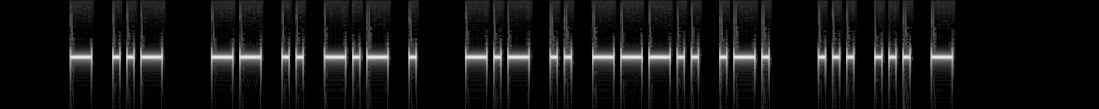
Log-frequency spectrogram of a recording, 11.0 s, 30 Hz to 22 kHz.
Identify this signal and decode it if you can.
Morse code, heard as a keyed tone, about 17 wpm, 700 Hz. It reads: TU MIKE KI8R SST
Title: K1USN SST QSO Practice - 17wpm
